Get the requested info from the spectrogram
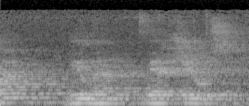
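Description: A man's voice chanting in long, steady held notes that step from one pitch to the next.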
